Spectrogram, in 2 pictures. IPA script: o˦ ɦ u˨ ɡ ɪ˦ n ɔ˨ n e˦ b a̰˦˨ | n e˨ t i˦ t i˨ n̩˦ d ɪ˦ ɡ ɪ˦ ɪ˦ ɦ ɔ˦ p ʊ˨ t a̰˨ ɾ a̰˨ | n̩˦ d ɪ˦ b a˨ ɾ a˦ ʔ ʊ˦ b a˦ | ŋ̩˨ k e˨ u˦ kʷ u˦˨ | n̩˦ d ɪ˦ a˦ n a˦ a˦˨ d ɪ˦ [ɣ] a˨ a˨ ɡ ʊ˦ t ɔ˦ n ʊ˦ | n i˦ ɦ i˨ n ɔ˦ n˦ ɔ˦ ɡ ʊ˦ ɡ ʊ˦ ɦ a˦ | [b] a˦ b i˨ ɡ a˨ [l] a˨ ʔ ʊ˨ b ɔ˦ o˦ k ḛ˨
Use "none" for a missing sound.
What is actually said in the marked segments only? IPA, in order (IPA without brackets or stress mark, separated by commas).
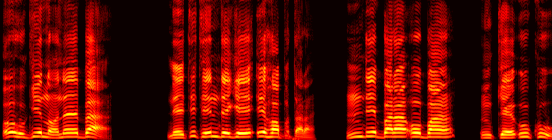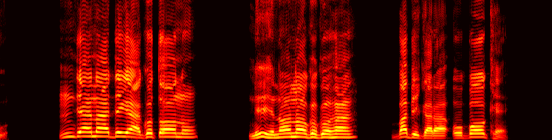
ɣ, b, ɾ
